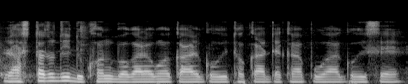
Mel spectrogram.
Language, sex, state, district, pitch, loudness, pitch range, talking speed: Assamese, male, Assam, Sonitpur, 120 Hz, -18 LUFS, 120-130 Hz, 145 wpm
